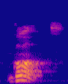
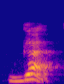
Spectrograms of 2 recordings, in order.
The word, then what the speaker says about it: God: Dessa pronúncia do God, a gente trabalhar bem essa questão, porque a gente vê o O, e no português a gente fala O, go, God, God. Aí a gente pensa que a pronúncia é God, e não é God, é gut, gut. God, God, é uma espécie de A puxado no fundo da garganta. God, why don't you do something? God. É a mesma pronúncia do love.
